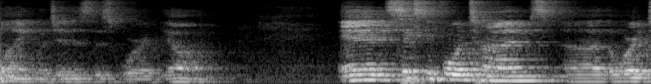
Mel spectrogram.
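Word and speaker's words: יוֹם: And this particular word, time, comes from a Hebrew word in the Bible, and it's pronounced as yom.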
